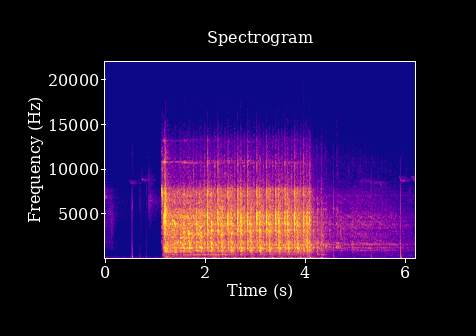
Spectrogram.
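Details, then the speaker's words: Lull telehandler Detroit Diesel 3-53 two-stroke, cold start at about 60°F with ether despite new starter: long cranking, catches, rough uneven chuffing with a big smoke cloud; hard cold start, owner suspects worn compression rings from years of ether. "Well, I would have liked it to have started better than that. Look at that friggin' cloud."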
